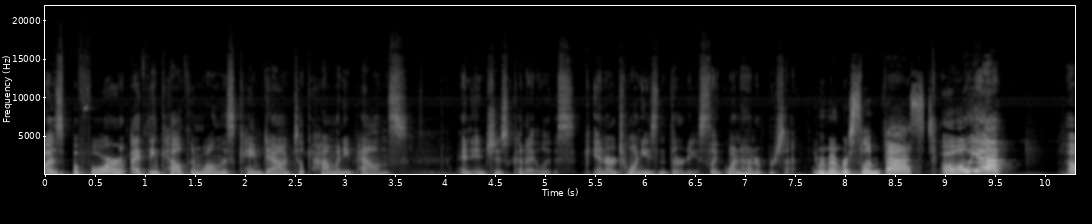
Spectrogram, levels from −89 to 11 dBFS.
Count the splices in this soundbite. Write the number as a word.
four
